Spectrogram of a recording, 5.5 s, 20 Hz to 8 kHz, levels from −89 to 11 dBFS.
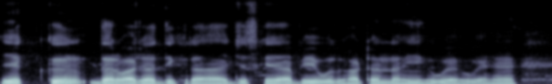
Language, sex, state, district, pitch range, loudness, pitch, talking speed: Hindi, male, Jharkhand, Palamu, 110-115 Hz, -17 LUFS, 110 Hz, 130 wpm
